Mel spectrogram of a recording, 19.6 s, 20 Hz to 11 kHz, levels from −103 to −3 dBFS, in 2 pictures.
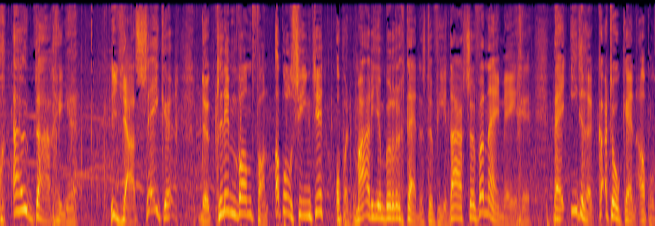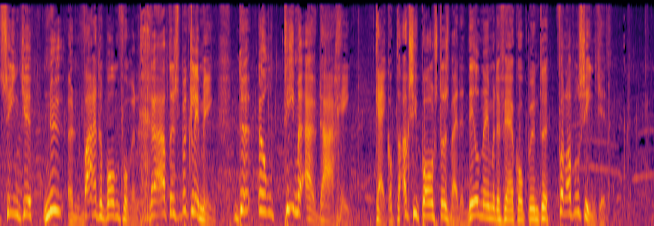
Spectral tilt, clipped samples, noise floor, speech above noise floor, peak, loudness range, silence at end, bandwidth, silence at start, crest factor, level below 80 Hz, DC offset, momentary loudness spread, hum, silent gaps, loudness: -4.5 dB/octave; under 0.1%; -48 dBFS; 24 dB; -6 dBFS; 2 LU; 0.1 s; 10.5 kHz; 0 s; 18 dB; -50 dBFS; under 0.1%; 10 LU; none; none; -24 LUFS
